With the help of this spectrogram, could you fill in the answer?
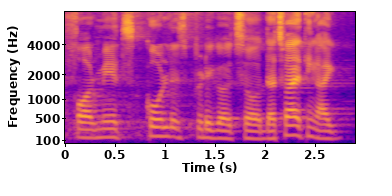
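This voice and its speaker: A man's voice: medium pitch, fairly even intonation, brisk, darkish tone, slight background noise. A young man from western India, chatting casually on a student podcast and often saying "to be honest.". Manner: informal, repeats "to be honest". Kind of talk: casual chat.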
